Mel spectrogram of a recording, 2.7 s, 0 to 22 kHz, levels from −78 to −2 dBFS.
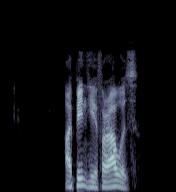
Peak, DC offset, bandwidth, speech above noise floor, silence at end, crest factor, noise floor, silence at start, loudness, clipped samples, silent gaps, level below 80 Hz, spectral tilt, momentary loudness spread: -4 dBFS; under 0.1%; 9.2 kHz; 58 dB; 0.6 s; 24 dB; -81 dBFS; 0.95 s; -23 LUFS; under 0.1%; none; -62 dBFS; -4.5 dB/octave; 13 LU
